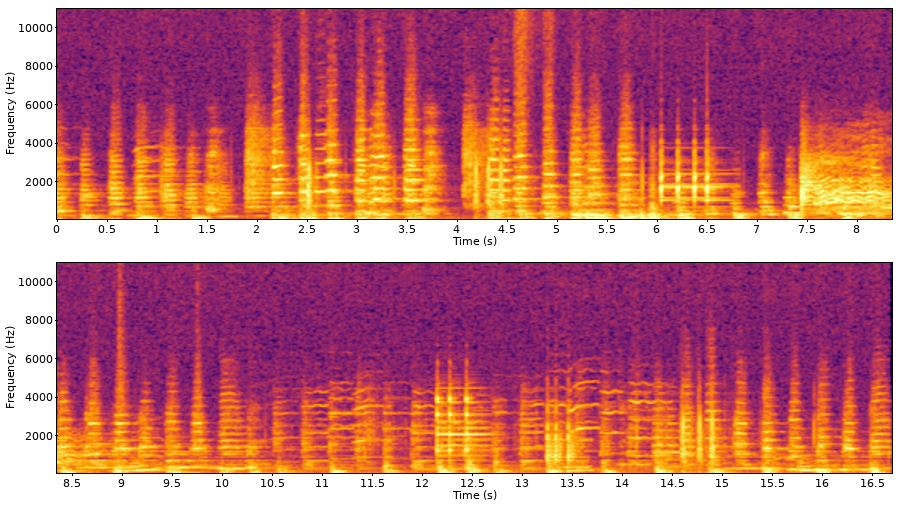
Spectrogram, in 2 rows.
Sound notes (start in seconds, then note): 0.1 playful music; 5.8 tapping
